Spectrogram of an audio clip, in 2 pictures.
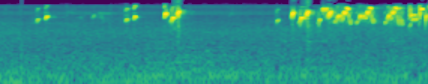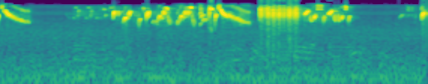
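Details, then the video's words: Scattered high goldfinch chirps build into two bursts of fast liquid twittering, the second ending with a harsh buzzy note. "Goldfinch Song to Educate Newcomers to Their Call"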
